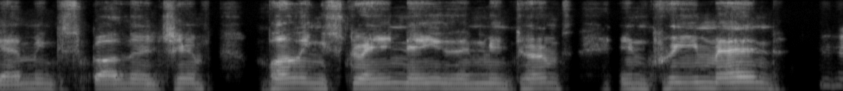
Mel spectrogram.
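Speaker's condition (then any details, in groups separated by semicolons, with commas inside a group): Traumatic brain injury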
